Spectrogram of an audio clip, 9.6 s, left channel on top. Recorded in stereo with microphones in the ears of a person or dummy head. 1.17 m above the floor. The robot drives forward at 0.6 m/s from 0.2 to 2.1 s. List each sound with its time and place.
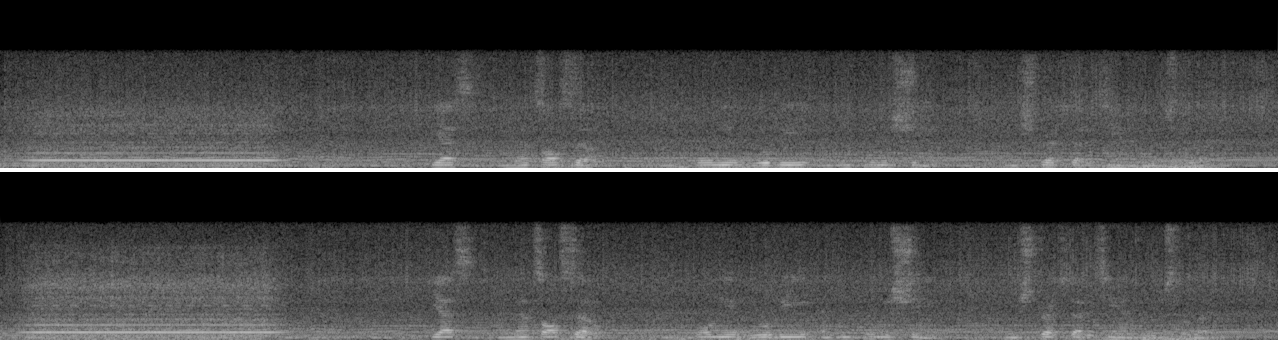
3.2 s a man speaking: 50° right (ahead or behind), 1.6 m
